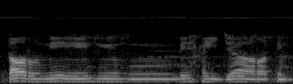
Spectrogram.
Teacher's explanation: Maka cara bacanya itu dengan didengungkan dengan tempo 2-3 harokat. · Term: ikhfa syafawi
